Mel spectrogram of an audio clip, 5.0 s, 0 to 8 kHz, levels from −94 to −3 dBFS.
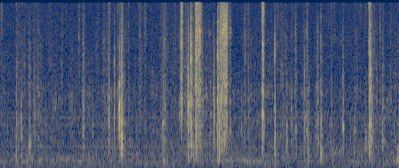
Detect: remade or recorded recorded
